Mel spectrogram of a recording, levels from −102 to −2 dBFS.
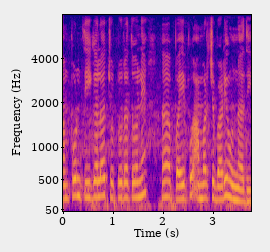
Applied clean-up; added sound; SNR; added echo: none; none; none; none.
